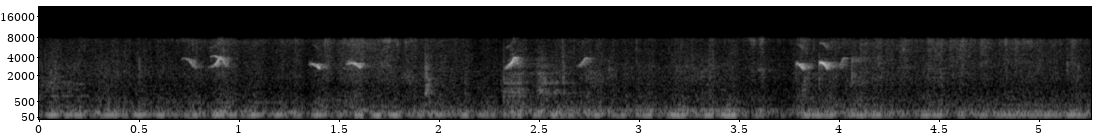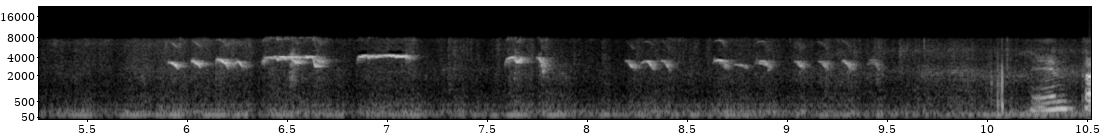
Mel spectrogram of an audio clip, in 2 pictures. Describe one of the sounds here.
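Baby chicks cheep in high, short peeps.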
